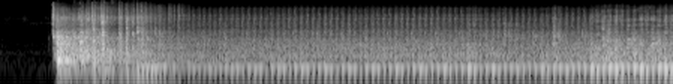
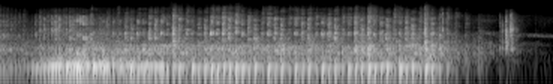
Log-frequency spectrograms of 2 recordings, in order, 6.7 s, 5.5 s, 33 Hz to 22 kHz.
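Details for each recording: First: 1950 Ford 8N tractor straight four after cleaning filthy spark plugs, in neutral: fires on first crank and settles into a slow, even idle about 300 rpm with no stumbling; normal idle. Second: 1950 Ford 8N tractor straight four with spark plugs about a year and a half old, before plug change; uneven loping idle with the odd dropped pulse; rough running with intermittent misfire, later traced to filthy spark plugs.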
